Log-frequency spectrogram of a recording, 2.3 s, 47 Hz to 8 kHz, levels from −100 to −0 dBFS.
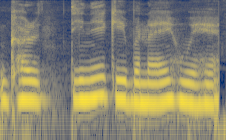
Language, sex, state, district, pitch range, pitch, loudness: Hindi, female, Arunachal Pradesh, Lower Dibang Valley, 190-210 Hz, 205 Hz, -12 LUFS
